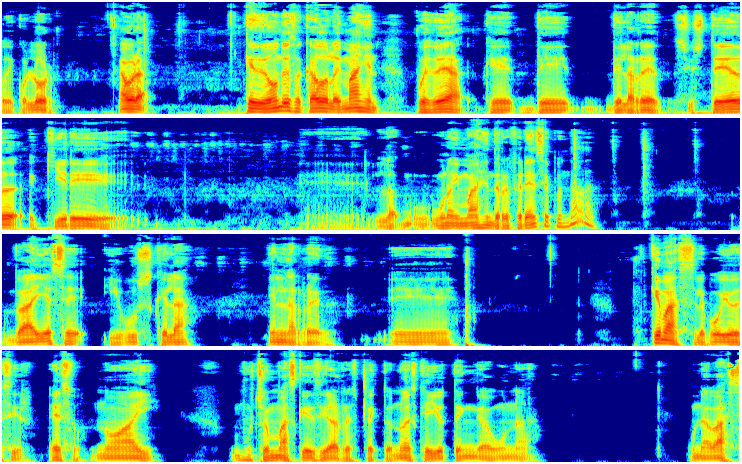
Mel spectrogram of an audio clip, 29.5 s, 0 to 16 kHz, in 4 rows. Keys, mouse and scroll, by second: 0.4 middle click, 1.1 click, 2.1 shift+middle click, 3.1 middle click, 4.7-6.0 drag, 6.1 middle click, 6.9-8.3 drag, 8.3 middle click, 8.9-12.2 drag, 12.5 middle click, 13.4-15.3 shift+middle drag, 15.4-19.4 shift+drag, 22.1 middle click, 22.9-26.9 middle drag, 27.3-29.5 drag.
